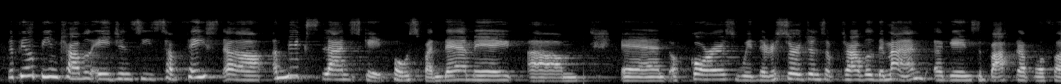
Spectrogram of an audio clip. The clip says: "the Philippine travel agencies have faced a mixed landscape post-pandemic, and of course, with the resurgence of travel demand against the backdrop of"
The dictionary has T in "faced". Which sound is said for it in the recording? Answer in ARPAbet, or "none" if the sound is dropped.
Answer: T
